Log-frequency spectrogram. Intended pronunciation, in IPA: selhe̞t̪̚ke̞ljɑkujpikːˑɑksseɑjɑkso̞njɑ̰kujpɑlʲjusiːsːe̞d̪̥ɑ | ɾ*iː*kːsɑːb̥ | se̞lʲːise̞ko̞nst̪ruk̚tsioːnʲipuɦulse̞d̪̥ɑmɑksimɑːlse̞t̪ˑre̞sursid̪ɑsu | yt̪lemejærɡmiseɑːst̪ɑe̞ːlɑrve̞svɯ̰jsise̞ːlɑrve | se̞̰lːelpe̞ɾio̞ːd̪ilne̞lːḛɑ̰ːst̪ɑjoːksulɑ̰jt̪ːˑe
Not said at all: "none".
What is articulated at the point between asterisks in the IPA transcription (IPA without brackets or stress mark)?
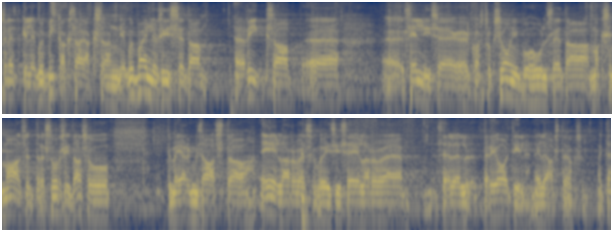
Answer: iː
